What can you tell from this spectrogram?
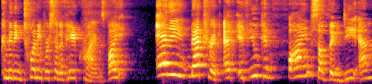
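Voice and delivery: high, loud, forceful insistence; emphatic rant. Real, not acted. Podcast host rebutting fake statistics, loud and outraged. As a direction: hammer each word home, outraged.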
